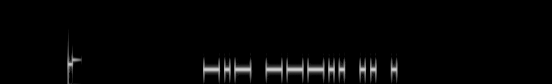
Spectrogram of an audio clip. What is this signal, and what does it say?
Morse code, heard as a keyed tone, about 21 wpm, 700 Hz. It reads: K8IE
